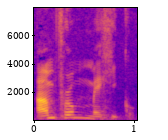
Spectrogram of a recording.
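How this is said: Mexico is pronounced the Spanish way.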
